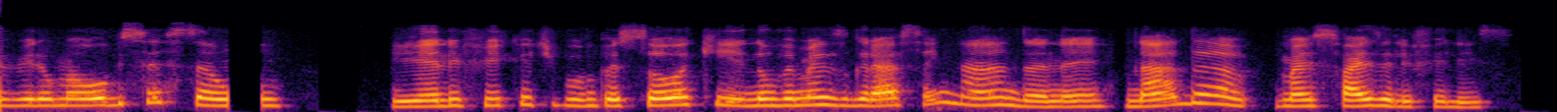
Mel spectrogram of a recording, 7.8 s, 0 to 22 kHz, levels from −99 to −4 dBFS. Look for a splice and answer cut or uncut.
cut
